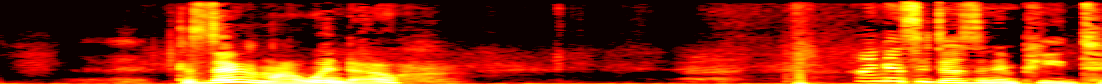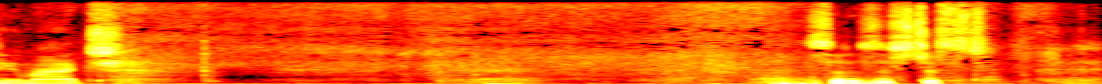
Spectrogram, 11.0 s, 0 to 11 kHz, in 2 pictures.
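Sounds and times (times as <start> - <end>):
steady outdoor hiss: 0.0 - 11.0.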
